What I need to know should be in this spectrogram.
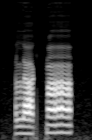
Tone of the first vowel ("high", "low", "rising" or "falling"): high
